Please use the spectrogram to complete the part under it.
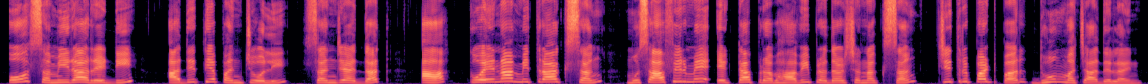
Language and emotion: Maithili, neutral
